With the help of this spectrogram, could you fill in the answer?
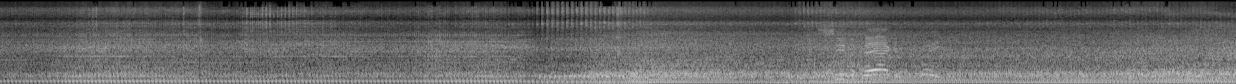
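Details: Vintage, believed late-1980s, Toro GTS 5hp 3-speed self-propelled mower (model 20622), apparently Suzuki engine, found in shed, with blade clutch: steady single-cylinder drone dips briefly then settles; runs smoothly, no knocks or misses.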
